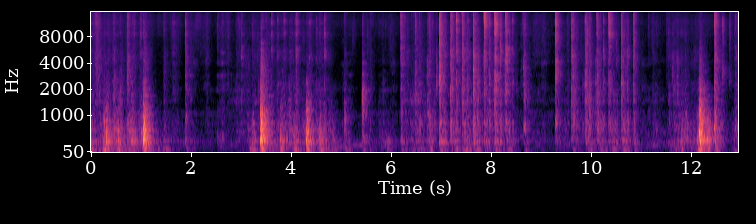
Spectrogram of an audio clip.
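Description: Banana pancake batter being whisked by hand in a glass bowl: a rapid, irregular clicking of the whisk against the glass, with a few louder knocks, about a second in, three and a half seconds in and near the end.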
